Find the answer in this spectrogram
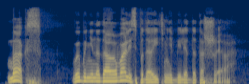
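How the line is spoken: Sad question. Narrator (Russian): печально спросил Анда

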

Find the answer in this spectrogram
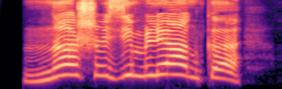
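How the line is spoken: Yelling. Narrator (Russian): орал ведущий

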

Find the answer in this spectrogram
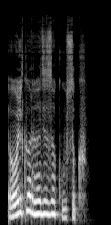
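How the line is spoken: Grumbling. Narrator (Russian): проворчал Ваня

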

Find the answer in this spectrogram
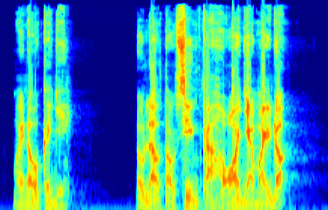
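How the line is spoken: Sobered-up shout. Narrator (Vietnamese): Lão Thân tỉnh cả rượu quát lên

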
